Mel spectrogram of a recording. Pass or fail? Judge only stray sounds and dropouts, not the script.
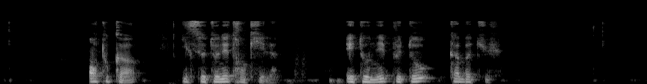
pass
